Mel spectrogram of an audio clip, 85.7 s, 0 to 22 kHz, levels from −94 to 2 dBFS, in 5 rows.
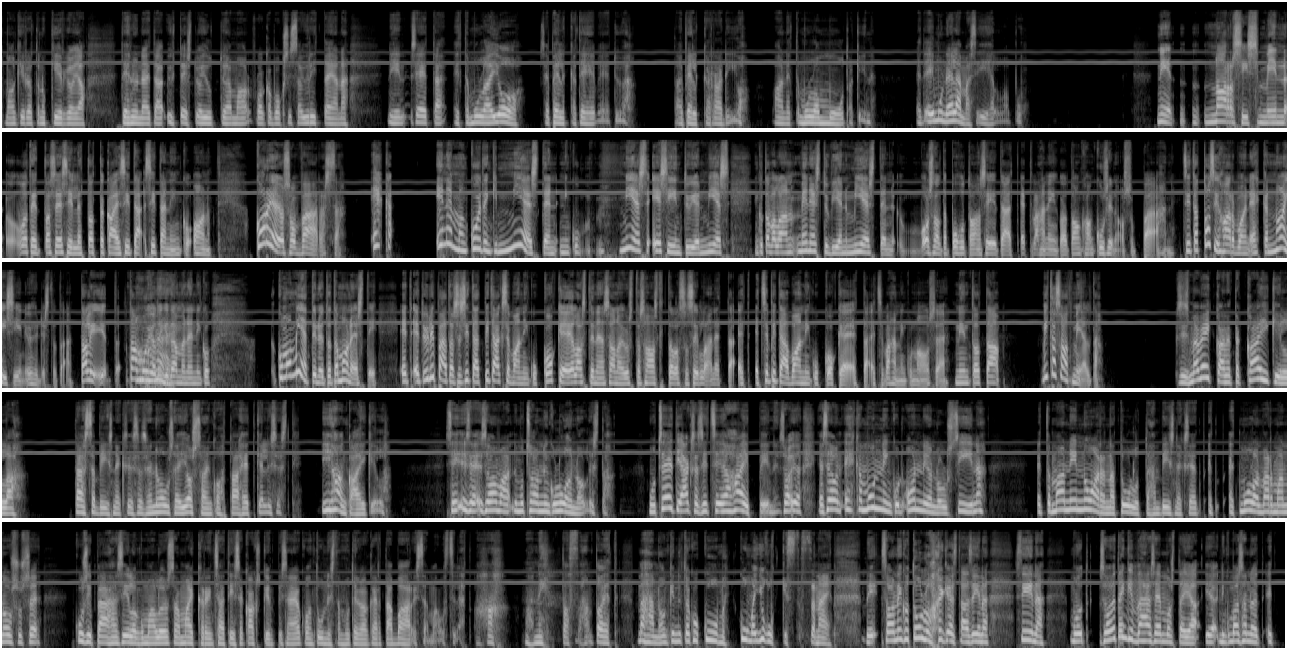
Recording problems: high-pitched whine; faint; throughout; 3 kHz, 25 dB below the speech

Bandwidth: 15.5 kHz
